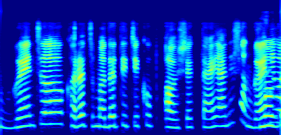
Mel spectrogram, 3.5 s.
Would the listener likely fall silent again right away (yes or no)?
no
